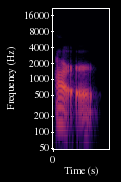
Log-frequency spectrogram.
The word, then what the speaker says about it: 尔: you actually that's the chinese classical chinese you pronounced as art in contemporary chinese we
